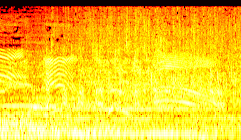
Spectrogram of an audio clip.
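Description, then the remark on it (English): A large church audience screams and cheers in celebration of being debt free, a loud, continuous wall of overlapping voices with many rising and falling shrieks, sustained for the whole few seconds. “A church-wide debt-free scream.”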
